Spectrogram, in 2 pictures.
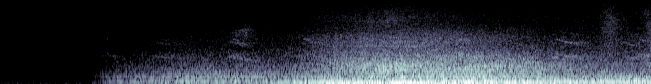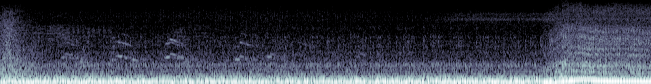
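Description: A sports car engine roars steadily while driving.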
